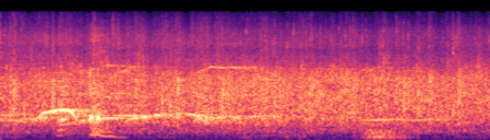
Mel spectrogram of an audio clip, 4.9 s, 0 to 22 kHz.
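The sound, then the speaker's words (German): A church audience applauds a worship band's 20th anniversary, a dense wash of many hands clapping at an even level throughout, with a few faint whistles or cheers rising briefly above the clapping. “Gebt mal den Applaus dafür.”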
